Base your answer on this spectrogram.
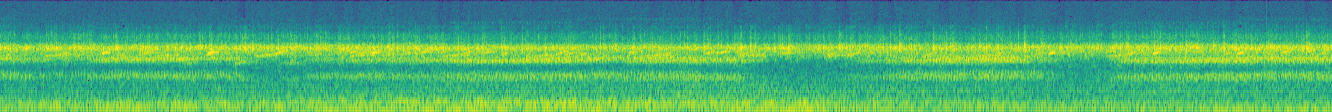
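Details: Swamp at night in the North Carolina backwoods filled with calling tree frogs: a thick, continuous high trill, with a lower chorus layer pausing briefly around every three to four seconds before resuming.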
